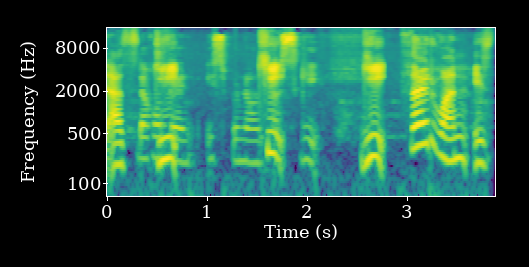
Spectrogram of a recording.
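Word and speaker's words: ぎ: Psen is pronounced as gi, ki, gi.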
